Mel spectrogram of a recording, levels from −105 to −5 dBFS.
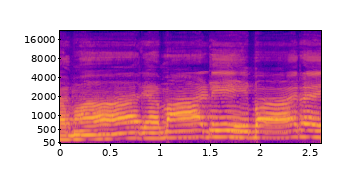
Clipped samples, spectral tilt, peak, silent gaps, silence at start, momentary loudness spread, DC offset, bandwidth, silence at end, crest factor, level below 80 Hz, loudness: under 0.1%; -5 dB/octave; -12 dBFS; none; 0 s; 2 LU; under 0.1%; over 20 kHz; 0 s; 14 dB; -72 dBFS; -26 LUFS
